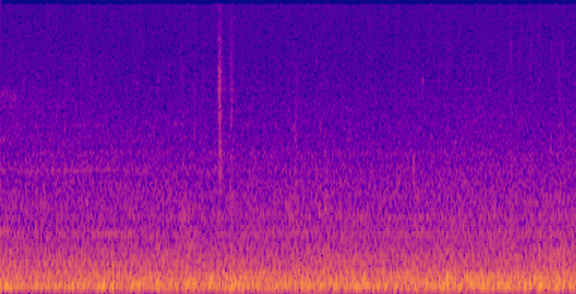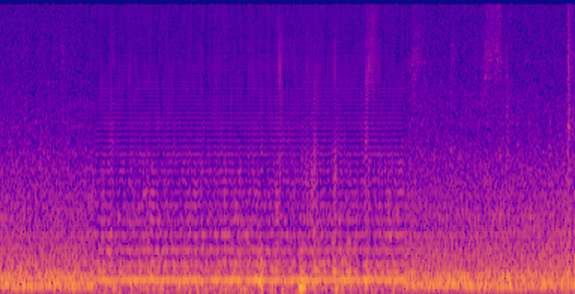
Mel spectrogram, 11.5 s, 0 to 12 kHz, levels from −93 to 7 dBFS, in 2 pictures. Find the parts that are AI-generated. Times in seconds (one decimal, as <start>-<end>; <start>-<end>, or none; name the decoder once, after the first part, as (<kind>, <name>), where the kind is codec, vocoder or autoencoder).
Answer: 6.7-9.8 (vocoder, BigVGAN v2)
